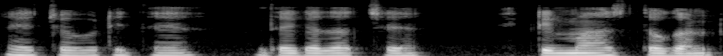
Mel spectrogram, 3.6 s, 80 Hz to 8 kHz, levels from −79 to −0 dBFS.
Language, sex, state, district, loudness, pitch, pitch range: Bengali, male, Tripura, West Tripura, -19 LUFS, 130 Hz, 125-135 Hz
